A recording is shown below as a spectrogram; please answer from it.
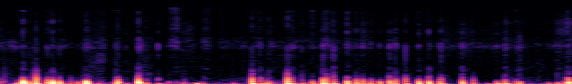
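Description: A small white lined paper notepad is held up and tapped quickly on its cover and edges with long nails. The result is a rapid, uneven run of short, dry taps: mostly dull low thumps, with a faint papery crackle and clicky bright edges on top.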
